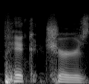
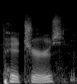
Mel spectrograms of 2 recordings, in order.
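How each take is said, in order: First: The k sound before the t is pronounced. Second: The k sound is dropped, like pitchers. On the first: The speaker calls it right. "It's called pictures" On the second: The speaker calls it wrong. "not pictures"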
